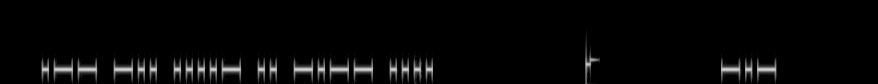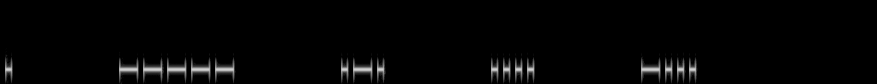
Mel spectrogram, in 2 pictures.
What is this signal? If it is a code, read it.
Morse code, heard as a keyed tone, about 20 wpm, spaced as for 10 wpm, 700 Hz. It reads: WD4IYH KE0RHB
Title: USA Call Signs - 6 Characters - 6x Character Spacing - 20wpm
